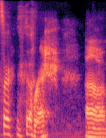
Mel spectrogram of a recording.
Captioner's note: laugh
